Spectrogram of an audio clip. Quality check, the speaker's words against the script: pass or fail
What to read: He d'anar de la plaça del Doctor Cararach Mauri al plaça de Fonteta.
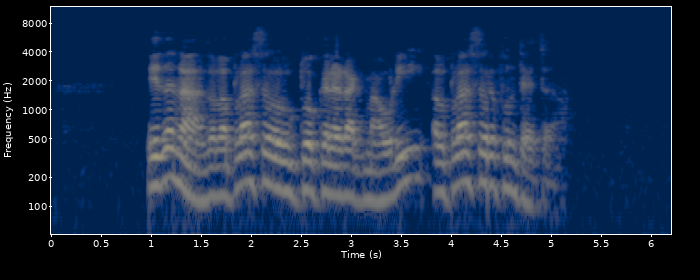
pass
